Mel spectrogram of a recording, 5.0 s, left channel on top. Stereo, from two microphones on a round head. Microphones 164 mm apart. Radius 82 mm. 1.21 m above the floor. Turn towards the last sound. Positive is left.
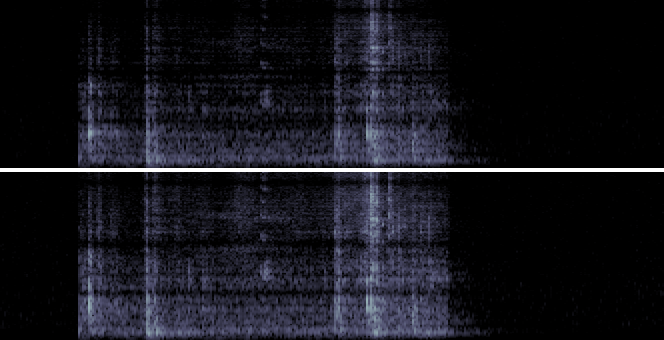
turn(degrees=-35)  # may be behind; listen again after turning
